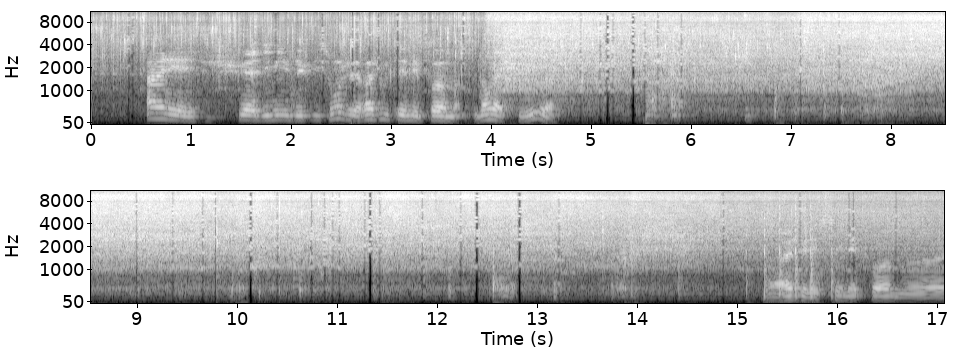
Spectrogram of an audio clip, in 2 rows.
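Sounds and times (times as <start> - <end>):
food sizzling in butter: 0.0 - 17.0
spatula scraping a pot: 5.5 - 16.2.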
